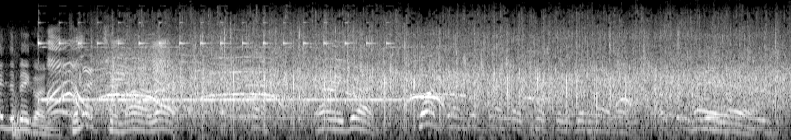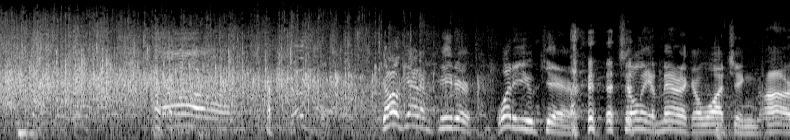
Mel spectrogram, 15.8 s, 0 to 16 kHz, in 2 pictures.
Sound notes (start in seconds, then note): 0.3 ding; 5.6 applause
